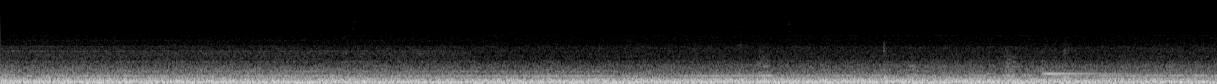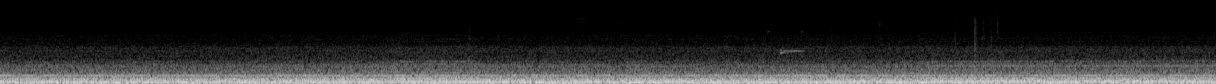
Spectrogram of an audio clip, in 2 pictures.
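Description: Airbus A320 cabin noise heard from a window seat over the wing during descent: the steady roar of the jet engines and the rushing air, with a steady hum running through it.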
